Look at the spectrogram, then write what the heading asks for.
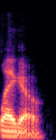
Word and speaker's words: Lego: you have john richards it is pronounced lego anyone who says legos is wrong so that i'm just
